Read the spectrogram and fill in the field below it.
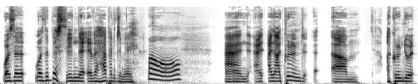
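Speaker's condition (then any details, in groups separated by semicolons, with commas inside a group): Down syndrome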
